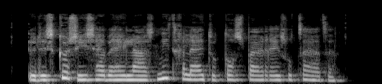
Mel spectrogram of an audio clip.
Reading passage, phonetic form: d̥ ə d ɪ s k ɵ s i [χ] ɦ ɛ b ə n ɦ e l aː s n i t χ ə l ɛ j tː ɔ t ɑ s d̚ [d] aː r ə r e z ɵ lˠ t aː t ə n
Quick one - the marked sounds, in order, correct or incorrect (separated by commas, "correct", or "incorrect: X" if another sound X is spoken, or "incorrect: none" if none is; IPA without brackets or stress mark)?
incorrect: s, incorrect: b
